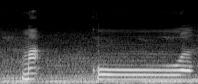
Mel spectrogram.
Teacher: ma itu ada hamzah sukun jadi ditekan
